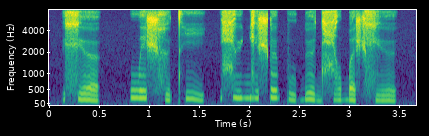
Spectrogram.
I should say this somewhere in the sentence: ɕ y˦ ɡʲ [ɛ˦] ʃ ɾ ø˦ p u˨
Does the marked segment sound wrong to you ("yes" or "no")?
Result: yes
